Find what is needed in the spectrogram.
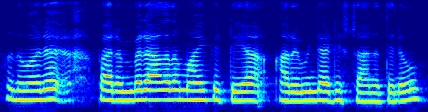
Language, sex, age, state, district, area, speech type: Malayalam, female, 60+, Kerala, Wayanad, rural, spontaneous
